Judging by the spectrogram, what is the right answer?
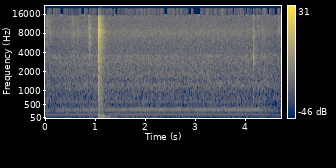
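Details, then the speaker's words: Kid-friendly outdoor-rated LED ceiling fan running on high, described as sounding like a high-velocity fan: steady low hum with an even motor drone after a click; normal operation. "but it does sound like a high velocity fan so let me put on low maybe you can hear the noise here's medium"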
